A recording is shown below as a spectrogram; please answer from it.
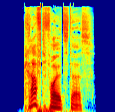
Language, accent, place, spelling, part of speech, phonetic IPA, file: German, Germany, Berlin, kraftvollstes, adjective, [ˈkʁaftˌfɔlstəs], De-kraftvollstes.ogg
- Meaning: strong/mixed nominative/accusative neuter singular superlative degree of kraftvoll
